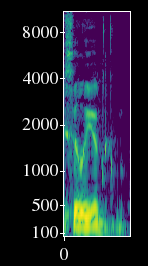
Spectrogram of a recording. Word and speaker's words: Cillian: It's a C. It could be either one. – Type in Google how to say Cillian Murphy. – Cillian. – It's pronounced Cillian? All right.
